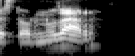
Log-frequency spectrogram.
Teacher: En el caso de estornudar, pues igual la que pronunciamos con una mayor intensidad es la última. Por lo tanto, la última sílaba, por lo tanto, esa es la sílaba tónica de esta palabra.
